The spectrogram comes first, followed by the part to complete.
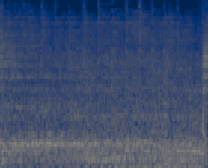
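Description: Live metal band playing with the drum kit close and loud: a rapid run of bass drum strokes under snare and tom hits, with sustained distorted guitar behind.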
